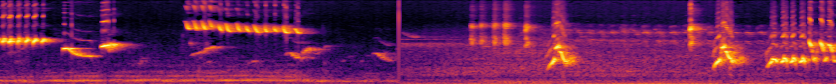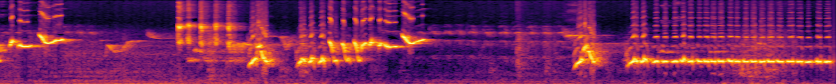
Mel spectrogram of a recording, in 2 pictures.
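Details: Provoked white-rumped shama pouring out its learned song material: mixed harsh and whistled phrases, sharp slurred notes separated by short pauses, and a final buzzy trill with a steady lower tone.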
